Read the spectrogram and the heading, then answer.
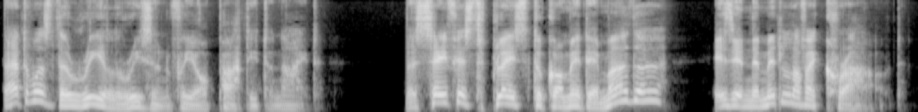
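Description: A man voicing a fussy, commanding detective, pompous and precise, in a slightly husky voice. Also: medium pitch, wildly swooping pitch, normal speed, darkish tone, no room sound, studio quality, pitched above the performer's own voice. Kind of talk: audiobook reading.

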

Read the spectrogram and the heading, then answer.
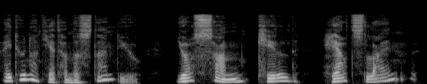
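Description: A man's voice: fairly high pitch, breathy edge, no room sound, clean studio sound, voice pushed up, exaggerated voice. A man playing an elderly detective, courteous, methodical and a little weary, speaking steadily in a story reading. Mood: probing. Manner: steady, measured.

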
